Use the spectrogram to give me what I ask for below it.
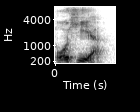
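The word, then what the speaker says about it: お冷: 히야미즈 히야미즈 하기도 하고요 오히아를 많이 쓰죠 냉수는 오히야 그러다가 주위권은 땀이지요 발음은 아세 발음은 히야셋은 식은땀 식은땀 씨앗에 보통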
